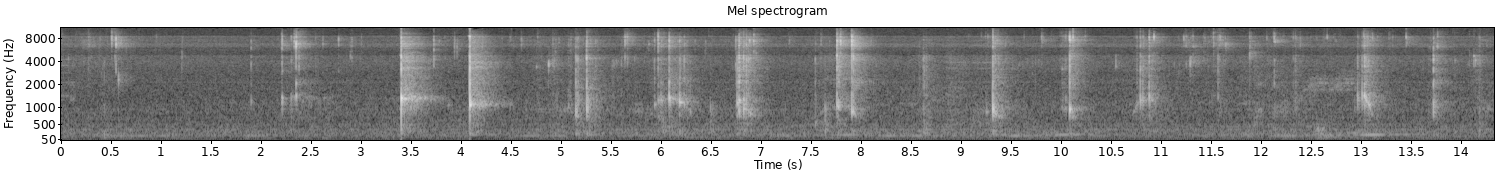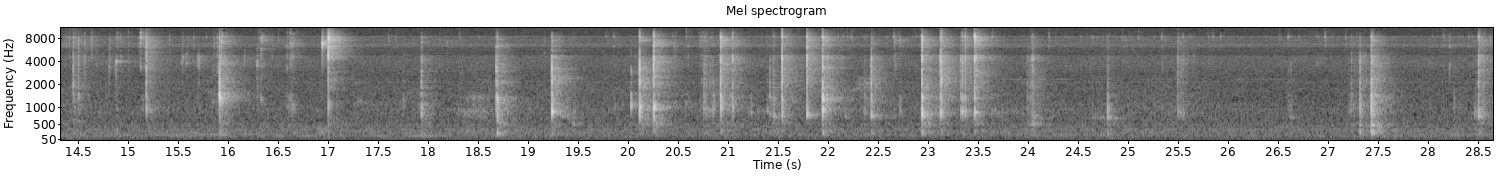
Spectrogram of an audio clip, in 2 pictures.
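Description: Close-up chewing of white Turkestan edible clay coated in clay paste: irregular sticky crunches and wet mouth clicks, about one or two a second, as the dry, powdery clay is bitten and worked in the mouth.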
